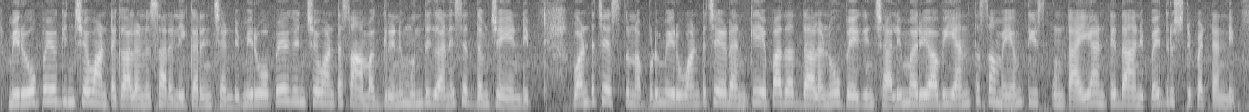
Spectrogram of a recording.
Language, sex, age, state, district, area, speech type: Telugu, female, 30-45, Andhra Pradesh, East Godavari, rural, spontaneous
